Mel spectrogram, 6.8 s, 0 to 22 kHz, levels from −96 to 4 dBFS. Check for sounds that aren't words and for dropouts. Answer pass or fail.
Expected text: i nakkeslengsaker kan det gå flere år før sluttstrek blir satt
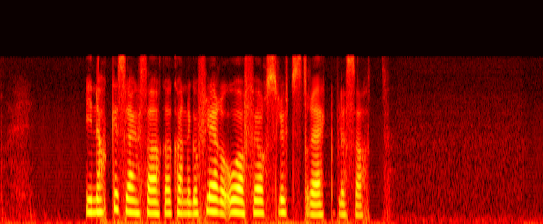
pass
